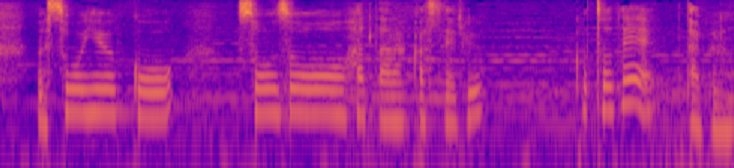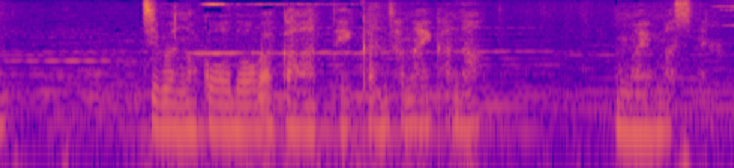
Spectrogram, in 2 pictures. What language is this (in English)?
Japanese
